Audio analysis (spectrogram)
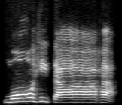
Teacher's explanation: ಮೋ ದೀರ್ಘ ಹಿ ರಸ್ವ ತಾ ದೀರ್ಘ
